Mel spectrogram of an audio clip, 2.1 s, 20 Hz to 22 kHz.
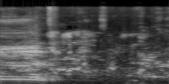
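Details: Cattle for sale at a busy Gabtoli cattle market the day before Eid, 2024; one loud, low moo held for half a second with a falling end, followed by crowd chatter and men discussing prices.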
